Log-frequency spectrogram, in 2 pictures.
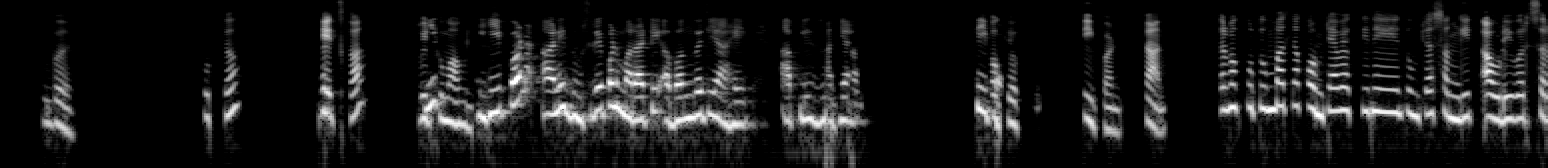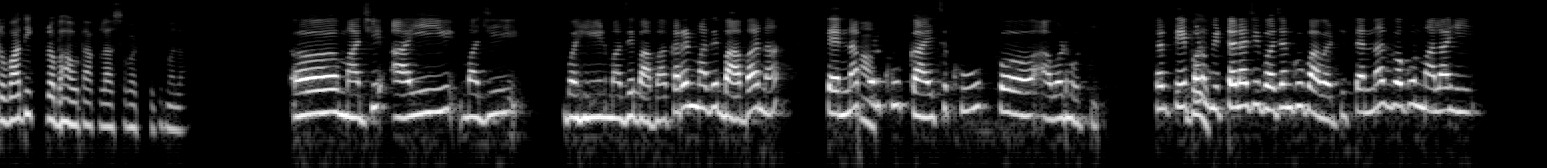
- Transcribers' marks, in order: other background noise; dog barking
- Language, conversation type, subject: Marathi, podcast, तुमच्या संगीताच्या आवडीवर कुटुंबाचा किती आणि कसा प्रभाव पडतो?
